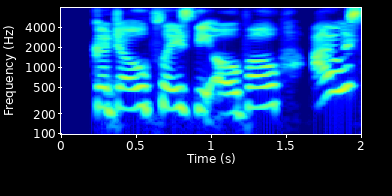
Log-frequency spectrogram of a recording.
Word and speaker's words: Godot: Yeah, that's how you pronounce Godot. Like Gal Gadot. Kal-El, no! Kal-El, no! You thought it was Godot? Yeah, no, it's Godot.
